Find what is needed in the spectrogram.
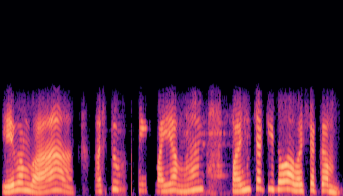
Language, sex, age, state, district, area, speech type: Sanskrit, female, 30-45, Karnataka, Dharwad, urban, conversation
